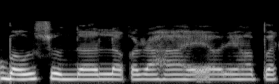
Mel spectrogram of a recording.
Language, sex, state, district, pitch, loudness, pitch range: Hindi, female, Bihar, Jamui, 235 Hz, -15 LUFS, 230-235 Hz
